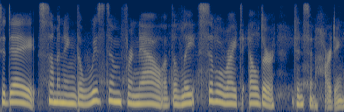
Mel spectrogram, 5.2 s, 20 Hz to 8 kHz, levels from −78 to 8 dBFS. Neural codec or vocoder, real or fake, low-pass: codec, 24 kHz, 1.2 kbps, DualCodec; fake; 7.2 kHz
